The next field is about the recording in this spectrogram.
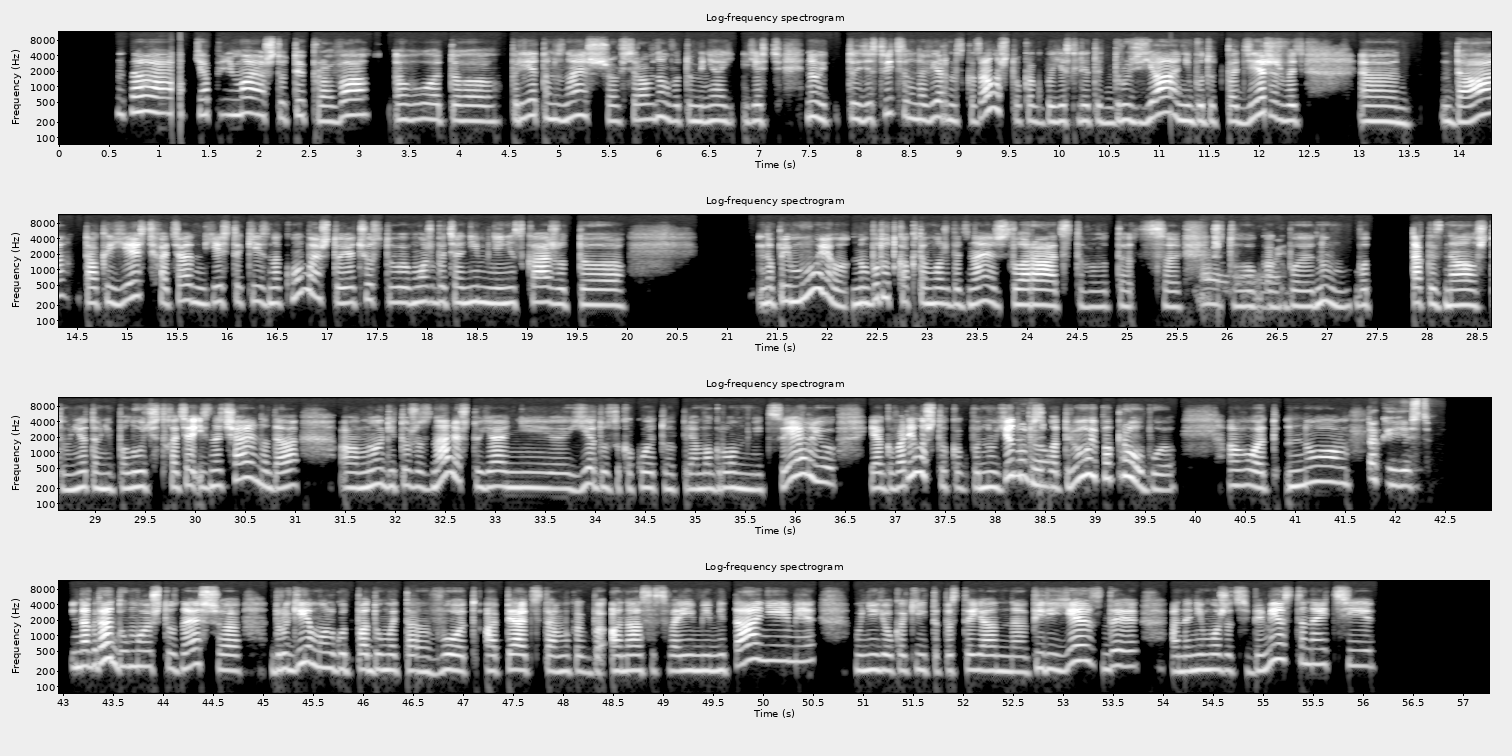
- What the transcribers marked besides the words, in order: none
- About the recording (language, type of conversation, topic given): Russian, advice, Как мне перестать бояться оценки со стороны других людей?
